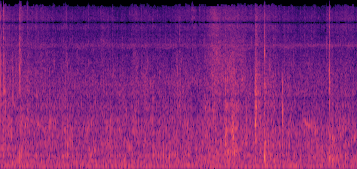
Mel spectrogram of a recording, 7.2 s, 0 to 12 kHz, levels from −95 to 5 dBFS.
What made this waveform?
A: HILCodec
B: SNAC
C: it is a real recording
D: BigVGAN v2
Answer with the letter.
C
